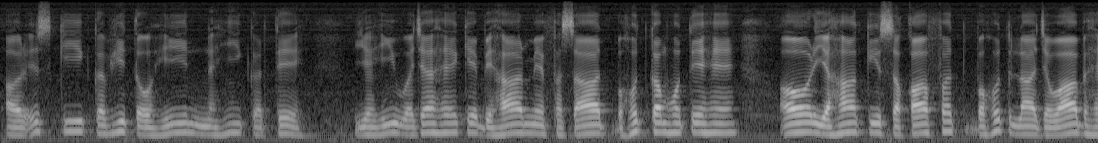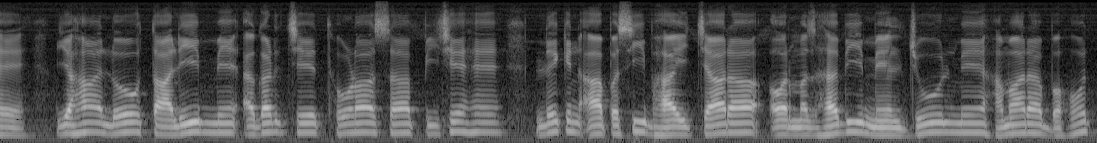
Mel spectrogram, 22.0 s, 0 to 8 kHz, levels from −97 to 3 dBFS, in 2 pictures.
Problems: background sounds at intervals, low volume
